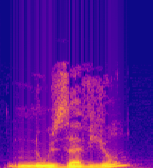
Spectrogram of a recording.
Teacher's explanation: Nous avions, little liaison, final S not pronounced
